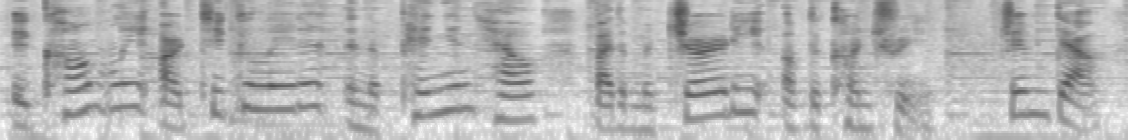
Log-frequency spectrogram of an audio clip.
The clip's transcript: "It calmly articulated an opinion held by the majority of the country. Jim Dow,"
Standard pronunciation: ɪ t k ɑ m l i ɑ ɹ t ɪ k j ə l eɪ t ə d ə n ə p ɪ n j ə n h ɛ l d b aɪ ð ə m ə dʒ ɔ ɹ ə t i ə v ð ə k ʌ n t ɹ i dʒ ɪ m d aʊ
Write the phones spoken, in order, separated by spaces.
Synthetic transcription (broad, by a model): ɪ t k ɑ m l i ɑ ɹ t ɪ k j ə l eɪ t ə d ə n ə p ɪ n j ə n h ɛ l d b aɪ ð ə m ə dʒ ɔ ɹ ə t i ə v ð ə k ʌ n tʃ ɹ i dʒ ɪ m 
